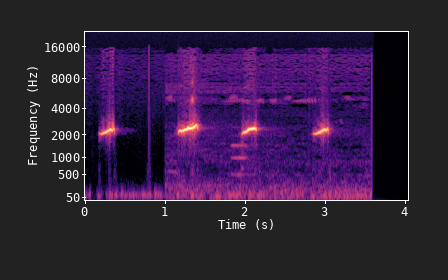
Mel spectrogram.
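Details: Black-winged (black-shouldered) kite giving a call made only in the breeding season: four thin, high whistled notes, each slightly rising, spaced about a second apart, over a faint low rumble.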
